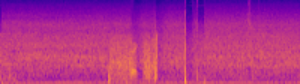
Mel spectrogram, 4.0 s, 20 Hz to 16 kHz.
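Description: Steady drone of a Cessna 172G's engine and propeller inside the cabin, running at reduced power for the descent with carburettor heat on. A few brief faint voice fragments come through about a second and a half in, and there is a single sharp click about two and a half seconds in.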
